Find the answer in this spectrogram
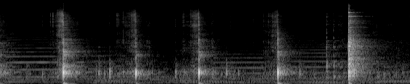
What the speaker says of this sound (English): I will just cut them diagonally into about an inch thick slices, just like that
